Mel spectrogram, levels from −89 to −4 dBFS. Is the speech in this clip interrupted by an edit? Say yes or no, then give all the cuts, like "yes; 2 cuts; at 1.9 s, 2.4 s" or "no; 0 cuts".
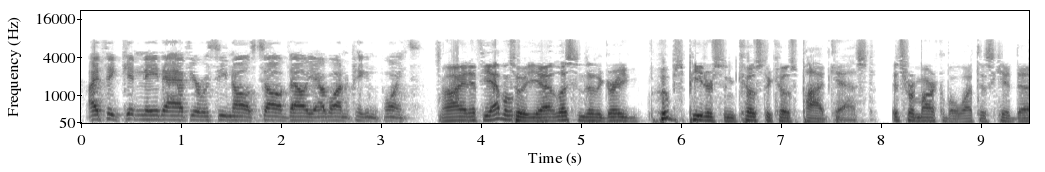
yes; 4 cuts; at 1.8 s, 4.3 s, 5.6 s, 8.0 s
